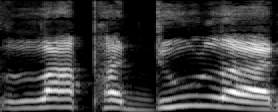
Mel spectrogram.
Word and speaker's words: La Padula: And I played that for him, and his wife goes, "It's La Padula, not La Padula." And she was really offended that we mispronounced his name. So I think that's why they didn't like the song, because Rob mispronounced the name. He didn't get the correct Italian pronunciation of La Padula.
